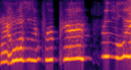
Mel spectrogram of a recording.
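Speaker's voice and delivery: high loud scream while crying.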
